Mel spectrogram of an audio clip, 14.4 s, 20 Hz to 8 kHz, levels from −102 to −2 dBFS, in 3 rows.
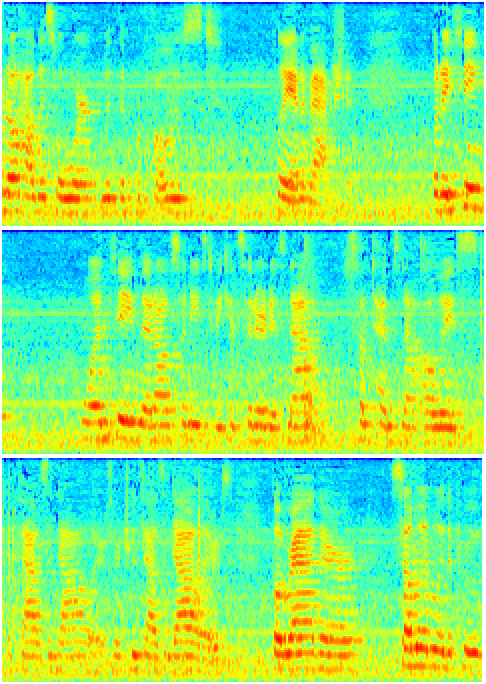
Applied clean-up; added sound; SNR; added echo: none; none; none; none.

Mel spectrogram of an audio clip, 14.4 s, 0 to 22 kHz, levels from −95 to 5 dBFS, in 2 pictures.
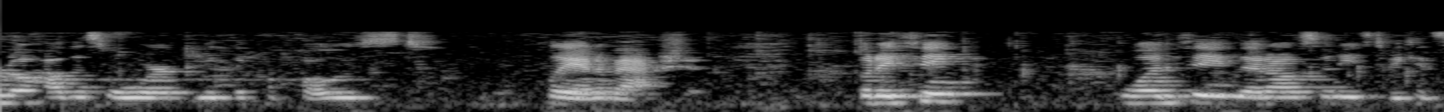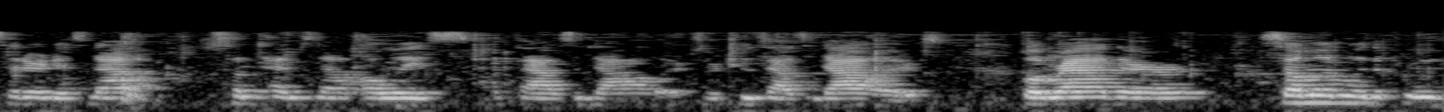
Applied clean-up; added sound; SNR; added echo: classical method Wiener filter.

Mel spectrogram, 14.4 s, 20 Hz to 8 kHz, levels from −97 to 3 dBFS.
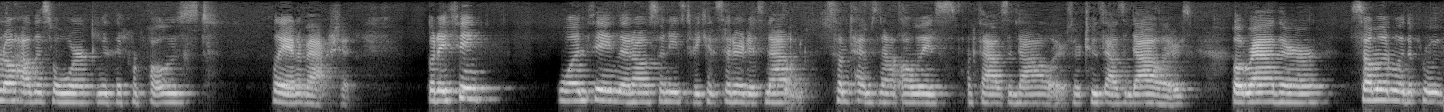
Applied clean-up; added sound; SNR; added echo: neural mask model Resemble Enhance denoiser.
